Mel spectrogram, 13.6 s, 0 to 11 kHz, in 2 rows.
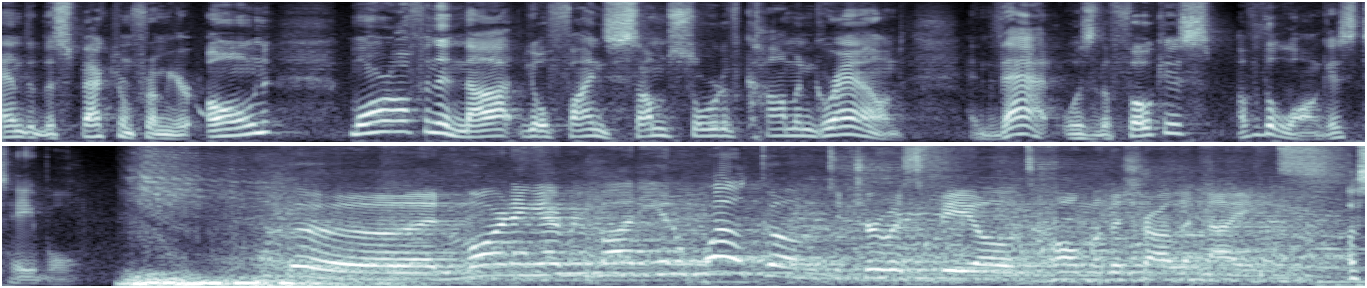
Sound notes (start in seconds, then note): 7.4 transition whooshing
